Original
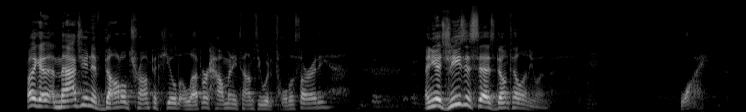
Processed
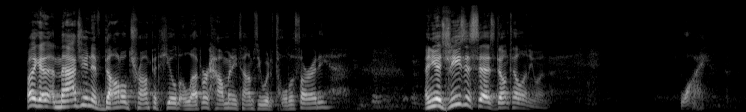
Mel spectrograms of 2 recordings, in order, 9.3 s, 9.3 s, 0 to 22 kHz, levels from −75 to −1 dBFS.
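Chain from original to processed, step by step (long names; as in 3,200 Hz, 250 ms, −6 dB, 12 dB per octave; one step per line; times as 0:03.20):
0:05.57–0:08.65: high-pass filter 500 Hz 6 dB per octave
level +6.5 dB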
